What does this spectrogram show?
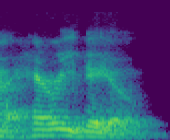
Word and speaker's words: Harrideo: Harrideo? Yes, sir. It's a Harrideo. Harrideo. Okay. I'll probably keep butchering that. I apologize if I do from now on. It's fine. Thank you for trying. Okay, Mr. Harrideo.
